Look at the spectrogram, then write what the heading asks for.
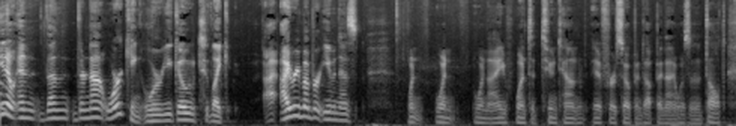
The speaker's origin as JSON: {"language": "English", "region": "Ohio", "country": "United States", "tie": "born or raised there", "said": "born and raised in Ohio"}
